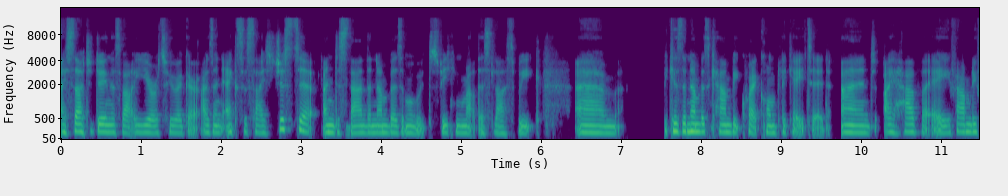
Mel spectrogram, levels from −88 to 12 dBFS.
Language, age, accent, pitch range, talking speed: English, 20-39, British, 155-195 Hz, 205 wpm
